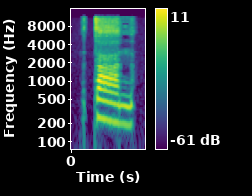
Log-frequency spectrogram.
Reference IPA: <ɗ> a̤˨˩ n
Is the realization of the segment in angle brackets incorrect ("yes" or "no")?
yes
